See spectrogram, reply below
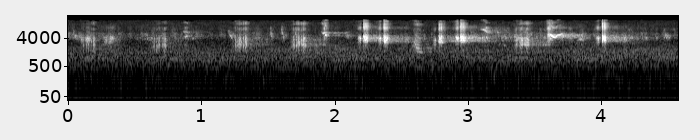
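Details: Oriental reed warbler singing at a Shinkai rice paddy on 7 May 2014: scattered short, harsh, grating notes, louder toward the end, over a steady hiss of background noise.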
